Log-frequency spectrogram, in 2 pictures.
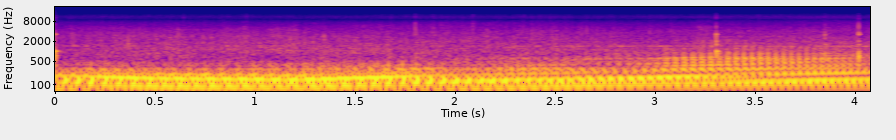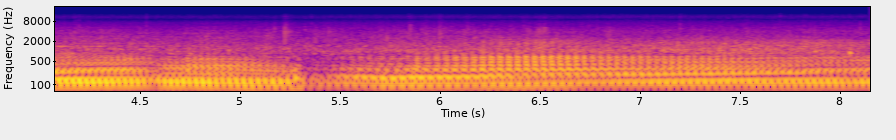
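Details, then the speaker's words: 2005-and-earlier non-turbo dual-port Subaru boxer after installing an unequal-length header: deep, uneven lumpy burble rising and falling smoothly with throttle, no puffing or ticking; previous exhaust leak gone. "So, already, as you can hear, the car definitely sounds a lot better than when we started. Now, we've got that unequal length rumble, and we also don't have an exhaust leak anymore."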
